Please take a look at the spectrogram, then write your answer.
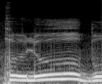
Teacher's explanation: قاف کو موٹا کر کے پڑھنا ہے کیونکہ قاف حروف مستعلیہ میں شامل ہے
